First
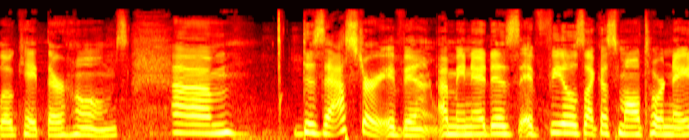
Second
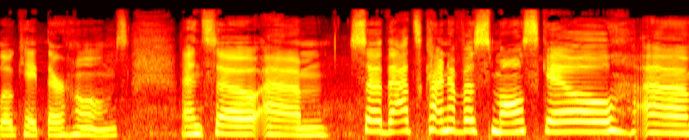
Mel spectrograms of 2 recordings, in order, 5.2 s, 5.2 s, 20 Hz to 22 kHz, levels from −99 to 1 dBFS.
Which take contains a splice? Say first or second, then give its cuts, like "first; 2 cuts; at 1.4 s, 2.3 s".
first; 2 cuts; at 1.3 s, 3.3 s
